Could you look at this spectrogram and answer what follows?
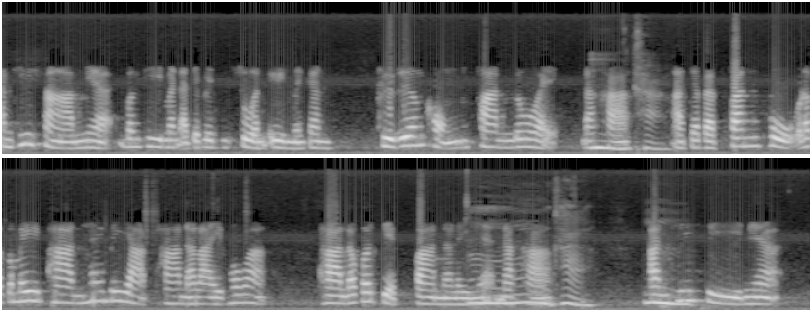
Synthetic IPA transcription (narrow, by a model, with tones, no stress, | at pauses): ʔa˧nt̪ʰiː˥˩saː˩˦mni˥˩ɐbaː˧ŋt̪ʰiː˧ma˧nʔaː˨˩t̪̚t͡ɕa˨˩pe˧nsu˨˩ənʔɯː˨˩nmɯ˩˦nka˧n | kʰɯː˧ɾɯ˥˩əŋkʰɔː˩˦ŋfa˧ndu˥˩əj | na˦˥kʰa˦˥ʔaː˨˩t̪̚t͡ɕa˨˩bɛː˨˩p̚fa˧npʰuː˨˩lɛː˦˥˩wkɔː˥˩ma˥˩jpʰaː˧nɦa˥˩jma˥˩jːaː˨˩k̚t̪ʰaː˧nʔa˧ɾa˧jpʰɔ˦˥waː˥˩ | t̪ʰaː˧nlɛː˦˥˩wkɔː˥˩t͡ɕe˨˩p̚fa˧nʔa˧ɾa˧jni˦˥˩əna˦˥kʰa˦˥ | ʔa˧nt̪ʰiː˥˩siː˨˩ni˥˩ɐ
